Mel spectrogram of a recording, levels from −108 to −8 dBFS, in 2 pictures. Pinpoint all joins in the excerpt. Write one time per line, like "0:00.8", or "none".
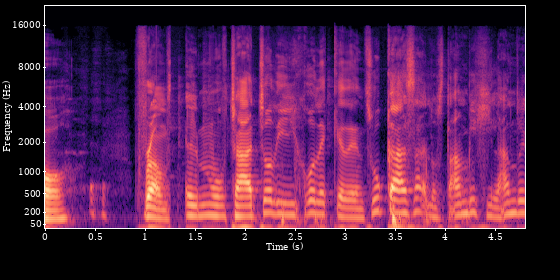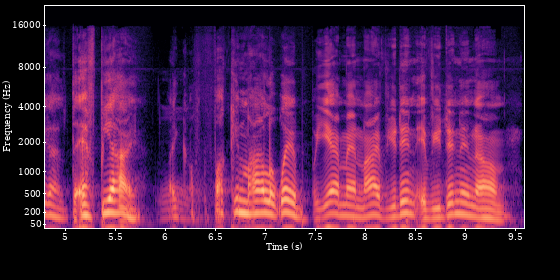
0:01.1
0:07.4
